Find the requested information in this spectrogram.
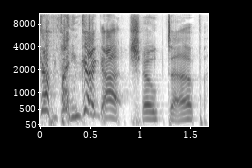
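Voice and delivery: usual speaking voice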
